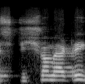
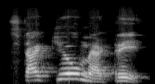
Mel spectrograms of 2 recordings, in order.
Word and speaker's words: stoichiometry: Chapter number 4 स्टाइकियोमेट्री, इसको हम मुख्तलिफ प्रोनाउंसिएशन के साथ पढ़ते हैं। कहीं पे आप इसे स्टिशियोमेट्री कहते हैं, कहीं पे आप इसे स्टाइकोमेट्री कहते हैं या इसे स्टिचोमेट्री का नाम भी देते हैं। असल इसकी प्रोनाउंसिएशन क्या होगी? That is pronunciation is ए स्टाइकियोमेट्री। इसकी जो प्रोनाउंसिएशन है वो स्टाइकियोमेट्री है।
